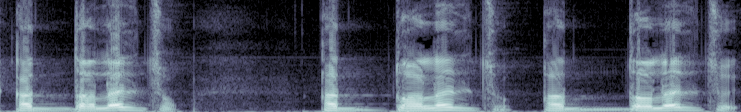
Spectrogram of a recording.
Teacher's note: Il y a élision du dal dans le da.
